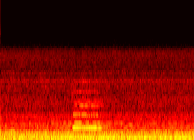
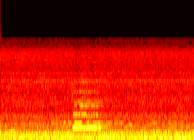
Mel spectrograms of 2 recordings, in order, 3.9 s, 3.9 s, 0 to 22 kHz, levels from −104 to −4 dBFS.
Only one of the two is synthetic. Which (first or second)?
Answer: second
